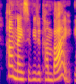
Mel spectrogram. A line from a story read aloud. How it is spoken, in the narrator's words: exclaimed the man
